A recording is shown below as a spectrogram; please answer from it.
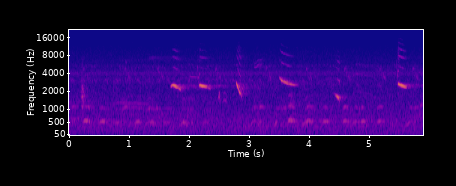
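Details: Chopi blackbird among three visiting a farm in Bahia's Caatinga; ringing whistled notes, some sharply falling, delivered every half second or so, with soft lower chirps and steady insect noise.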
